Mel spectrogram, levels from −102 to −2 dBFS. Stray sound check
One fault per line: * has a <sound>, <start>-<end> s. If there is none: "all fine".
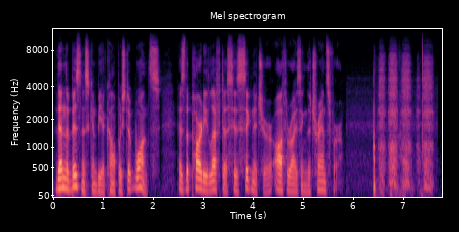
* has a sniff, 6.4-7.6 s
